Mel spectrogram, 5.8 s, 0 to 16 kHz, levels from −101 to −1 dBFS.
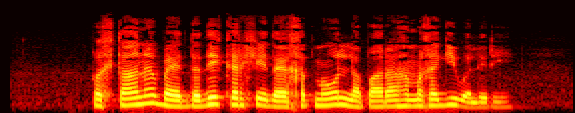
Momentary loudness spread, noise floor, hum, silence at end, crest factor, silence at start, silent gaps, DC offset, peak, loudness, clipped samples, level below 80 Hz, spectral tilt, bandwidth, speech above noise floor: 6 LU; -71 dBFS; none; 0.7 s; 18 dB; 0.95 s; none; under 0.1%; -8 dBFS; -24 LUFS; under 0.1%; -72 dBFS; -7 dB/octave; 9.8 kHz; 48 dB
